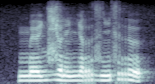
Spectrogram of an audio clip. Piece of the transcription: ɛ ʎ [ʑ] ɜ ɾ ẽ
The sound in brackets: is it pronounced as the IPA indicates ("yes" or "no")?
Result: yes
